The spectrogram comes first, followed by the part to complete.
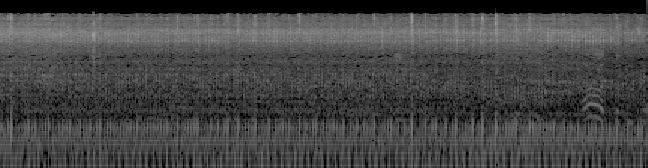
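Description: Trials motorcycle engine idling steadily, a close, even low pulse with no revving.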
